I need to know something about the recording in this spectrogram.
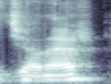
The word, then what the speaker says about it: Caner: never watched me before my name is Jenner it's written c a n e r I know everyone calls me kenor about this how I promise how it is pronunciated in Turkish in my language I am Turk I'm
